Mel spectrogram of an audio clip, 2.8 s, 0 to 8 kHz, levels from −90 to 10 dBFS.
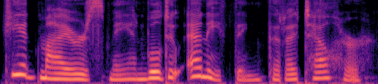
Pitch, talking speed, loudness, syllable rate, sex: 205 Hz, 235 wpm, -19 LUFS, 5.7 syllables/s, female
